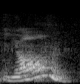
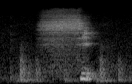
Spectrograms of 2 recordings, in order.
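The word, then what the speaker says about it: 四: 4 se dit yon ou shi. Et c'est pourquoi c'est le chiffre qui porte malheur en Asie, au Japon aussi. Donc, 4, c'est à cause de cette prononciation qui sonne comme le verbe mourir.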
